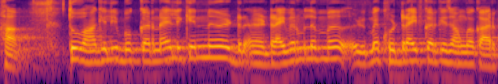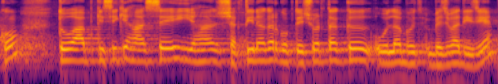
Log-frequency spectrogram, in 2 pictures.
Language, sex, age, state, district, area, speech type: Hindi, male, 30-45, Madhya Pradesh, Jabalpur, urban, spontaneous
